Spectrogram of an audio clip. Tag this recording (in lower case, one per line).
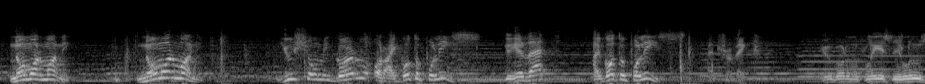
speech
music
